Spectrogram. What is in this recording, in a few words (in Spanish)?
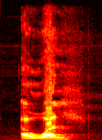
plantar, Kakchikel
